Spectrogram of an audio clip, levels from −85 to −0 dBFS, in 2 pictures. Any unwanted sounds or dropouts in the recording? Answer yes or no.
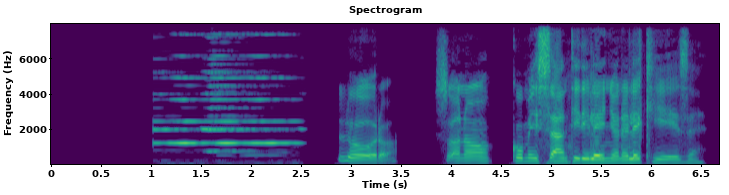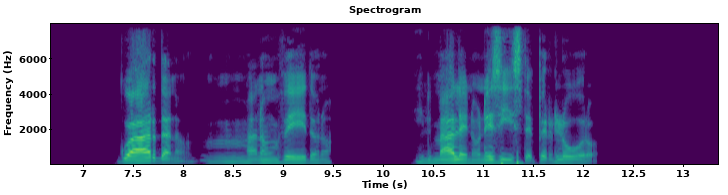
yes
